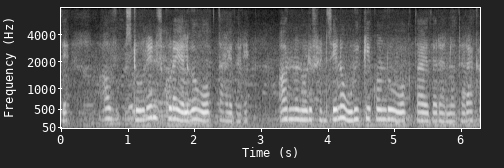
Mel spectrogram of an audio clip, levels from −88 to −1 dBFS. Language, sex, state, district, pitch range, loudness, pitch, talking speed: Kannada, female, Karnataka, Belgaum, 210-245 Hz, -15 LUFS, 235 Hz, 145 wpm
